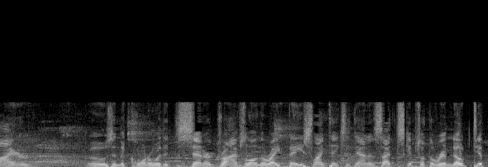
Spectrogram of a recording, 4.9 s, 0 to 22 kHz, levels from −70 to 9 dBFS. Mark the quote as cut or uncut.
cut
